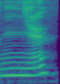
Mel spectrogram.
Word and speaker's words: ñ: Now you see that on top of that N becomes Ñ, and it's like you put the tip of the tongue on top of your mouth.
